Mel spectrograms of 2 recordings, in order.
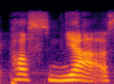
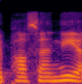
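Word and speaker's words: Pausanias: and would you so you wouldn't say pass you would say passania as he would pretty sure the pitch accidents on the iota but now i'm going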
